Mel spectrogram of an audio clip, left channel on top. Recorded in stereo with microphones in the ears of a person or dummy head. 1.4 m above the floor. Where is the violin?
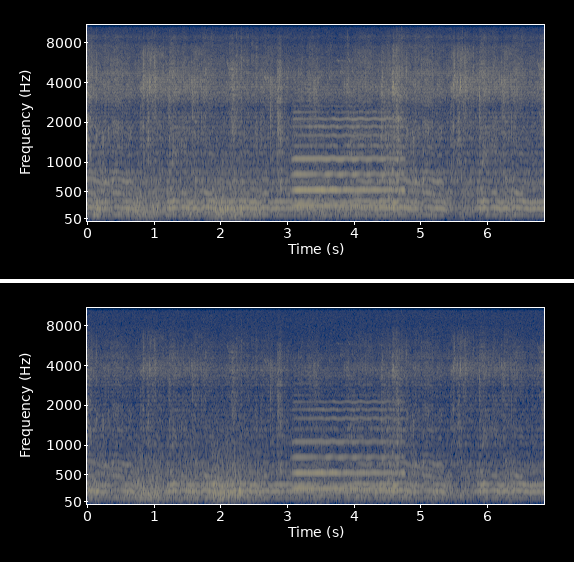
50° left (ahead or behind).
